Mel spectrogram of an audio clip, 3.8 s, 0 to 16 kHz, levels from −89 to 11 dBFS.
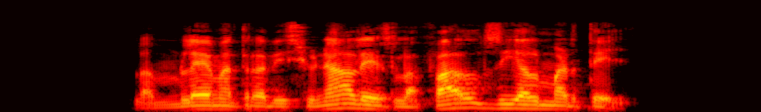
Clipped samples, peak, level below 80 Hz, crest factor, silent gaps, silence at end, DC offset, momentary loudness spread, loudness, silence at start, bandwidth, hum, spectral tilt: under 0.1%; -8 dBFS; -72 dBFS; 22 dB; none; 0.7 s; under 0.1%; 11 LU; -27 LUFS; 0.7 s; 7.8 kHz; none; -5 dB/octave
